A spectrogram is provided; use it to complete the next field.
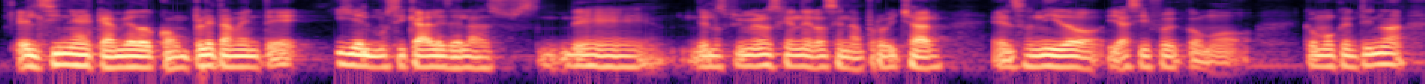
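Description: A dark, mellow tone at a fairly slow pace with ordinary pitch variation. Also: man. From Mexico, Puebla. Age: young. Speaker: student podcaster. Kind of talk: casual monologue. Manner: halting, many fillers.

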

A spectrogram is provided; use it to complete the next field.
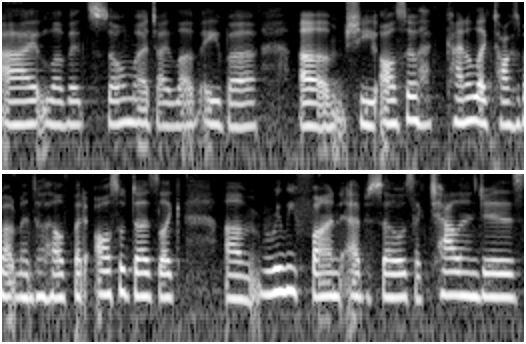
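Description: Medium-pitched woman's voice at a fairly slow pace. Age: 20s. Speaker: podcast host. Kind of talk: casual chat. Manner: animated.

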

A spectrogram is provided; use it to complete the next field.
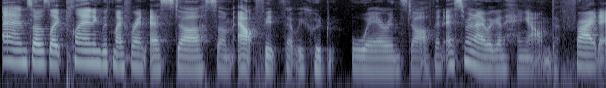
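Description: With an Australian accent, a woman with a fairly low voice talks at a very fast pace, with hardly any pauses and ordinary pitch variation. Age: 20s. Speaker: university student. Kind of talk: casual chat.

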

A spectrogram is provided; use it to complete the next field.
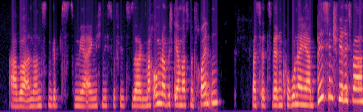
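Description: A woman with a slight Swabian accent speaks at a medium pitch, her intonation lively. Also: fairly quick pace. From Swabia, southwestern Germany. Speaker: physiotherapist and student athlete. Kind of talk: casual chat.

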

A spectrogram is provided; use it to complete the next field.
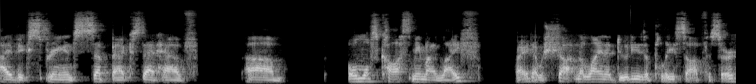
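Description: With an American accent and a plain, everyday voice, a man speaks at a moderate pace and medium pitch, with ordinary pitch variation and very even loudness. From US, San Francisco Bay Area. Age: 40s. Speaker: police sergeant. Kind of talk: casual interview.

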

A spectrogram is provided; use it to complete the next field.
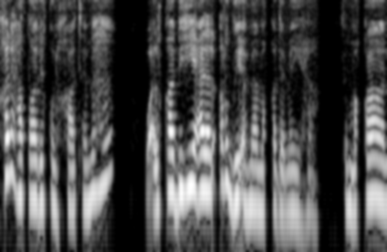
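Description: The pitch moves with ordinary variation while the text is read aloud in a natural voice. Nothing stirs in the quiet background.

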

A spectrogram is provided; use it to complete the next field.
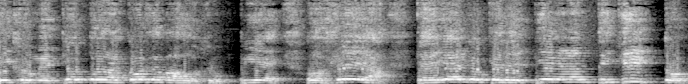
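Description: With music in the background and audible room echo, a man with a Puerto Rican accent talks at a fairly slow pace with an extremely high pitch. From Puerto Rico (Río Piedras, San Juan). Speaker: pastor. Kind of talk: sermon. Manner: animated.

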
